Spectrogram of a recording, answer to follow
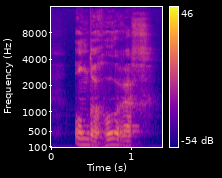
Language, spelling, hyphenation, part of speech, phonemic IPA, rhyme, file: Dutch, onderhorig, on‧der‧ho‧rig, adjective, /ˌɔn.dərˈɦoː.rəx/, -oːrəx, Nl-onderhorig.ogg
- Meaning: subject, subservient, subordinate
